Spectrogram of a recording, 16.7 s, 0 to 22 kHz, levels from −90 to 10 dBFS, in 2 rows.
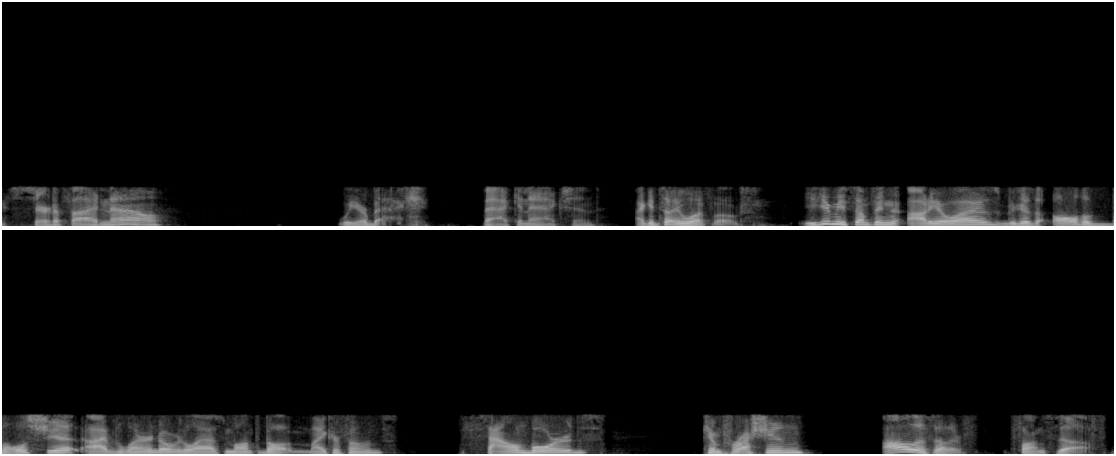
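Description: The speech carries no audible technical faults.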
